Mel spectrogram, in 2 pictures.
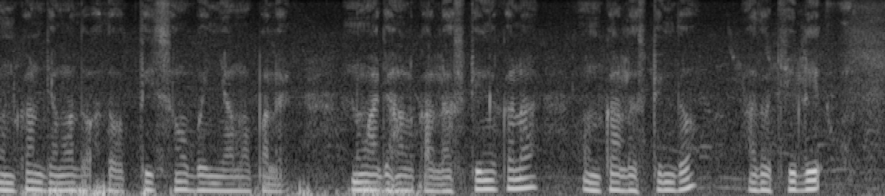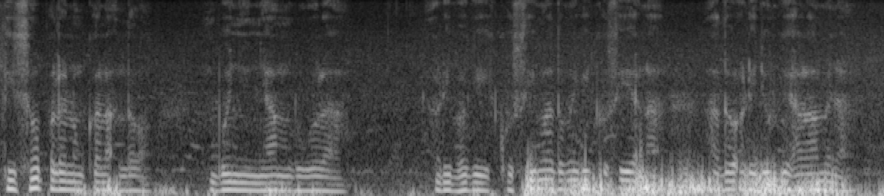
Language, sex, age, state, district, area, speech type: Santali, male, 60+, Jharkhand, East Singhbhum, rural, spontaneous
